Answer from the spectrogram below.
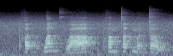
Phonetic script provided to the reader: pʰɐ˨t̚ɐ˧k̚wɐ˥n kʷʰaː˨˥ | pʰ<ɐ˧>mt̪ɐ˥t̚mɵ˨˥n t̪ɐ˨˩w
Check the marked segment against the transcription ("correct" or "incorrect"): incorrect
